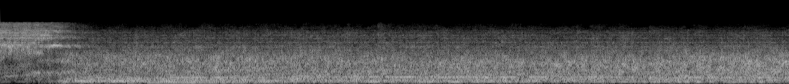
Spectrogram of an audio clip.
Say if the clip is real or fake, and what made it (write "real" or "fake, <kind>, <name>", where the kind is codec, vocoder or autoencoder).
fake, codec, HILCodec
